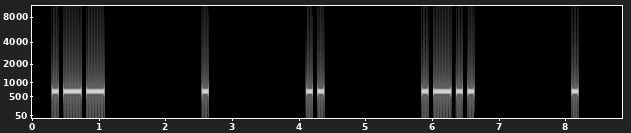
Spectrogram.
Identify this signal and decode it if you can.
Morse code, heard as a keyed tone, about 14 wpm, spaced as for 5 wpm, 680 Hz. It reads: WEILE
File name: Morsekurs / Witze / Witz 14. September 2021, 25 F70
